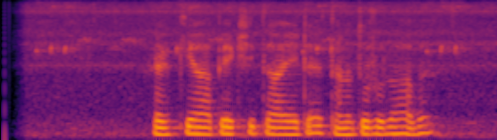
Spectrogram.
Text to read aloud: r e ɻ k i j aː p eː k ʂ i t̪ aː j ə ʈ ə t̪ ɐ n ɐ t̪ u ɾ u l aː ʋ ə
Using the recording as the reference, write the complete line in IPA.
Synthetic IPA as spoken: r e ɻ k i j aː p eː k ʂ i t̪ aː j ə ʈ ə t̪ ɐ n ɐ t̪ u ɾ u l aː ʋ ə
